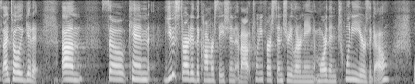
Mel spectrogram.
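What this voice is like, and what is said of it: Nearly lost, hoarse voice. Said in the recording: “I've almost lost my voice.”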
